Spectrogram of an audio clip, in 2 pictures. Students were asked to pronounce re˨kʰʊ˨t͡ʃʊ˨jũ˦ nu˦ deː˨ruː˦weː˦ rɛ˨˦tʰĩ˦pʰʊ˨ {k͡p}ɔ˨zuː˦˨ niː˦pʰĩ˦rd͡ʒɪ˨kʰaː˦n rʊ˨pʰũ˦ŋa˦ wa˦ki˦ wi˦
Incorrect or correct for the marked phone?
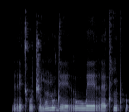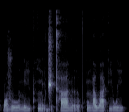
correct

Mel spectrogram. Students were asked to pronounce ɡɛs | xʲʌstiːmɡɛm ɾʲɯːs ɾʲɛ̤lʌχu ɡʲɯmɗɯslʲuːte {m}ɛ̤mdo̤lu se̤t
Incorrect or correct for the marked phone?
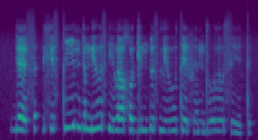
incorrect: f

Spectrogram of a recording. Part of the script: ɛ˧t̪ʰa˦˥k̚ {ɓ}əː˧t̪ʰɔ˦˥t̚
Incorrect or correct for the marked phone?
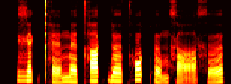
correct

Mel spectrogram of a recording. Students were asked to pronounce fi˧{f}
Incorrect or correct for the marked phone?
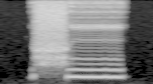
incorrect: none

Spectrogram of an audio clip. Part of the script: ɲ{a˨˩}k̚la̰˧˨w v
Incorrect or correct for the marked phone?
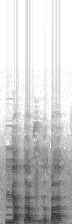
correct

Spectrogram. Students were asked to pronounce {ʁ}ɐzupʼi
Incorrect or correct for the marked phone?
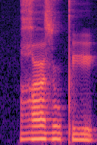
correct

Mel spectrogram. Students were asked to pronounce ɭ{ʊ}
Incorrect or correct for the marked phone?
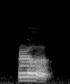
correct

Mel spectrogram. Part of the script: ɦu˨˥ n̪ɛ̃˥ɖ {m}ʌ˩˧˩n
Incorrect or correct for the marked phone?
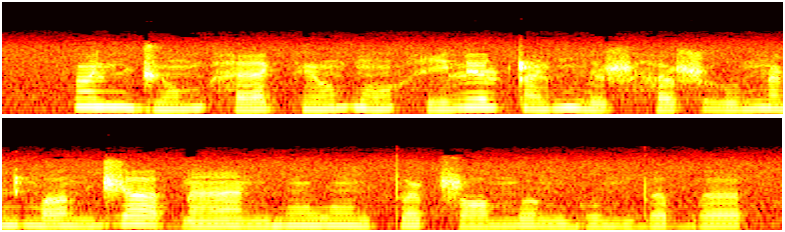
correct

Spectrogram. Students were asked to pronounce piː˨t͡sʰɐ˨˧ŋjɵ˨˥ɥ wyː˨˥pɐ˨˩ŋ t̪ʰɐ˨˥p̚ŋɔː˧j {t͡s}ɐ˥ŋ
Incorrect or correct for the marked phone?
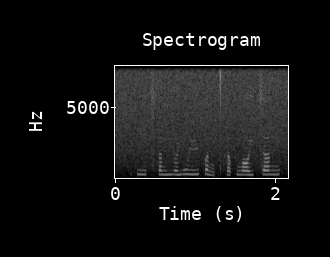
correct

